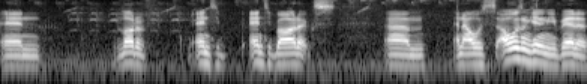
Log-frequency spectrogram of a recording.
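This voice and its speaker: A man speaks at a fairly slow pace and a medium pitch. His intonation is fairly even. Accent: New Zealand. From New Zealand. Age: 20s. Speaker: vegan YouTuber. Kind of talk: interview. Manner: halting.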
